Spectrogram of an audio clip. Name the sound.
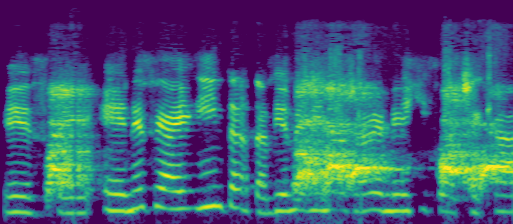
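dogs barking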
